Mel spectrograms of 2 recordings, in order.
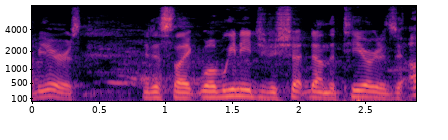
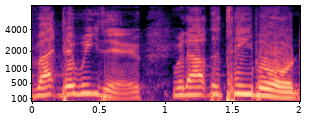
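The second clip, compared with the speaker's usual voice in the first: bad fake English accent, much louder; 5 semitones higher, 16 dB louder than usual. Imagining the panicked Scone Commission in a closed-door meeting, bad English accent. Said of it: "That's not even an English accent".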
